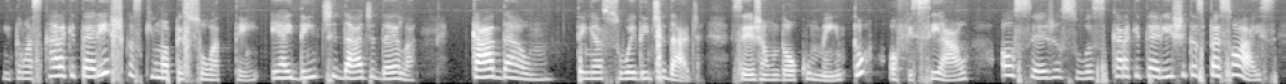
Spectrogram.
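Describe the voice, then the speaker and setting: A woman reads definitions aloud for a lesson in a steady, explanatory way. Her voice sits a little high and her pitch rises and falls a lot. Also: unhurried. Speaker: narrator of definitions.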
